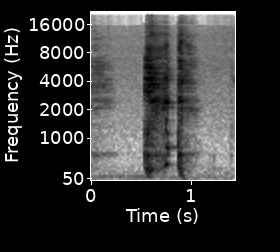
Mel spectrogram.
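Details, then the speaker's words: A mother with a cough since yesterday, starting to feel sick and with a very dry throat: two short dry coughs in quick succession in a quiet room, seemingly acted. "lately I've been having the cough since yesterday, and I'm starting to feel a little bit sick and my throat is really dry."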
